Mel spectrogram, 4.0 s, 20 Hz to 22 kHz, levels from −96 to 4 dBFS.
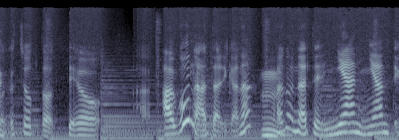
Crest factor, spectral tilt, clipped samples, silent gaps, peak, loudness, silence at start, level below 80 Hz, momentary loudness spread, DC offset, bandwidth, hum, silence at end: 20 dB; -5 dB/octave; under 0.1%; none; -8 dBFS; -27 LUFS; 0 s; -44 dBFS; 11 LU; under 0.1%; 17.5 kHz; none; 0 s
